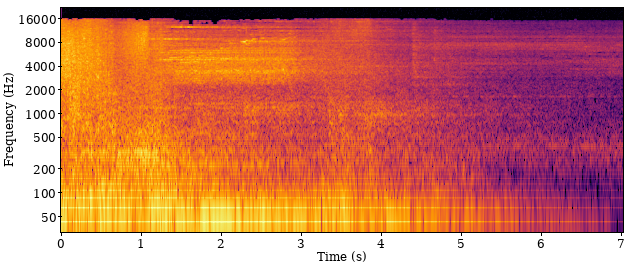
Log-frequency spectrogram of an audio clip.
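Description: A triumphant game fanfare booms and slowly fades out.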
